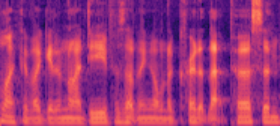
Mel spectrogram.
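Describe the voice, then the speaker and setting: Spoken with an Australian accent, this is a very clean recording with a silent background. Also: man. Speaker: wedding photographer and podcast host. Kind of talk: solo podcast Q&A. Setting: home studio. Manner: loud; casual, many fillers.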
